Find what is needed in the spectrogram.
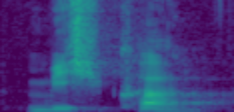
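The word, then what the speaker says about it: מִשְׁכָּן: 칸 들게 되어 있습니다 미쉬카 발음을 잘 하셔야 되요 무식한 이 아니고 미카 미카 회막 또는 성막 이라는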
